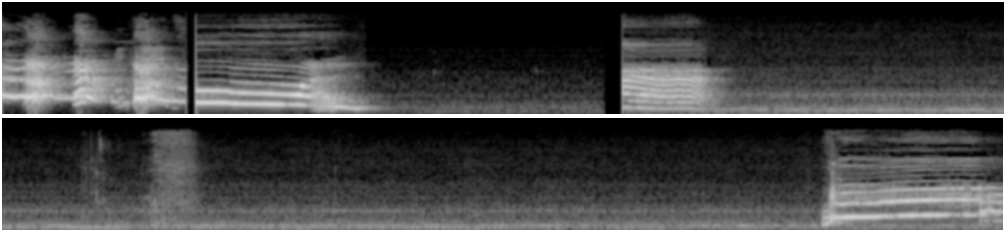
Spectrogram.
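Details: Dog howling: a burst of several short falling wails in the first seconds, a brief rising cry near five seconds, then a long low hum with near-silence, and a strong sustained howl starting at the end.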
